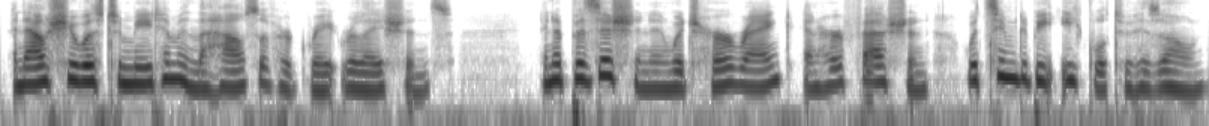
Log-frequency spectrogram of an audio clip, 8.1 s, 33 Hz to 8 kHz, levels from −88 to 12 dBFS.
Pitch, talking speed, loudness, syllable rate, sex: 200 Hz, 230 wpm, -19 LUFS, 5.5 syllables/s, female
